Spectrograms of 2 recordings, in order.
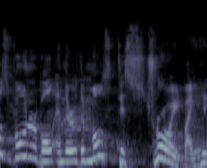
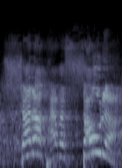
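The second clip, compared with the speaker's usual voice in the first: loud, higher snapping shout; mock mom yelling; 5 semitones higher, 4 dB louder than usual. Mother yelling at the complaining kid. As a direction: shut the kid up harshly. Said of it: "mother yelling at kid".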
